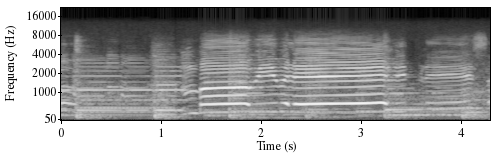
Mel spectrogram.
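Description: Music: a blues recording with guitar accompaniment and a long held melody note that bends slightly, in a gap between sung lines.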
